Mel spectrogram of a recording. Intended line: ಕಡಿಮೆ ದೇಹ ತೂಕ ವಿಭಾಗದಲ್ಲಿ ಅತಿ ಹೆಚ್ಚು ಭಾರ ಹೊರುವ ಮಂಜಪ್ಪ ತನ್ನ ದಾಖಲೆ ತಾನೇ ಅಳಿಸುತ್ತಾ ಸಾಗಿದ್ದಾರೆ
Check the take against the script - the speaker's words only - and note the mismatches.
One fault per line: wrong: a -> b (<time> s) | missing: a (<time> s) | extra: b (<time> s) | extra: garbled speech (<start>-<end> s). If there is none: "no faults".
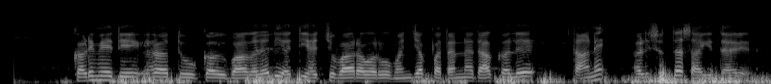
no faults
